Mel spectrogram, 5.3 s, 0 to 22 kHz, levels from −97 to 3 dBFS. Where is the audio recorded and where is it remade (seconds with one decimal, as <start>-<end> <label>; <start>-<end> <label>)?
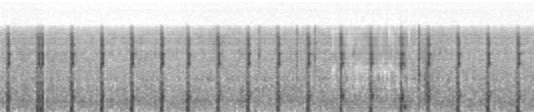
0.0-3.3 recorded; 3.3-4.1 remade; 4.1-5.3 recorded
